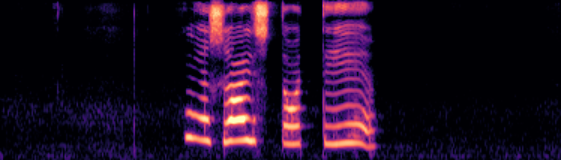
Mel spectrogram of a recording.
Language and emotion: Russian, sad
